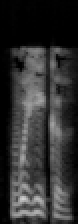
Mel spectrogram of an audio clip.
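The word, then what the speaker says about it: vehicle: 181 व्हीकल वाहन व्हीकल वी ई एच आई सी एल ई इसमें H silent है पर लिखना जरूरी है।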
